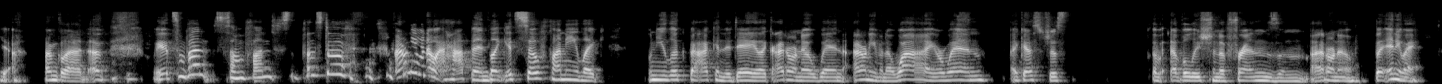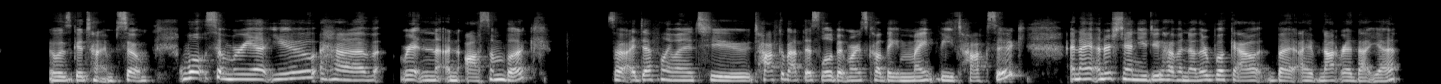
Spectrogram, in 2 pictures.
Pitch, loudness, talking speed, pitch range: 195 Hz, -14 LUFS, 215 wpm, 180-225 Hz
